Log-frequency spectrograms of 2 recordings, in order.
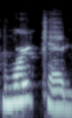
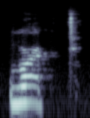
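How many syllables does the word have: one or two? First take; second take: two; one. First: The ending is said as a separate syllable. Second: The ending joins the word as one syllable. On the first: The speaker calls it wrong. "so it's not worked" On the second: The speaker calls it right. "it's worked, irked, R K and T together"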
